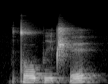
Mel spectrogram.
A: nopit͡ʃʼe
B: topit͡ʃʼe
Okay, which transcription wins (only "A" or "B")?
B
